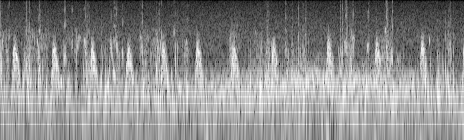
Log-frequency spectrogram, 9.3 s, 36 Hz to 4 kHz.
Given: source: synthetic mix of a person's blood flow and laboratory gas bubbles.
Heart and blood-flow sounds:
Doppler ultrasound of blood flow; subclavian vein
0.00-0.22 s: bubbles
0.41-1.00 s: bubbles
1.19-1.91 s: bubbles
1.99-2.48 s: bubbles
2.77-3.27 s: bubbles
3.42-3.80 s: bubbles
4.56-4.81 s: bubbles
4.95-5.43 s: bubbles
5.55-6.20 s: bubbles
6.62-7.11 s: bubbles
7.27-7.38 s: bubbles
7.47-8.10 s: bubbles
8.45-8.66 s: bubbles
8.71-9.12 s: bubbles
From the record:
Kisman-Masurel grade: 342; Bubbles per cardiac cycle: rolling drumbeat, 9 or more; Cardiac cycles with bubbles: 100%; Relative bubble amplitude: moderate (0.250 to 0.450); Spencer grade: 3 (all of the cardiac periods contain showers or single bubble signals, but not dominating or overriding the cardiac motion signals); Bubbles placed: anywhere in the cardiac cycle

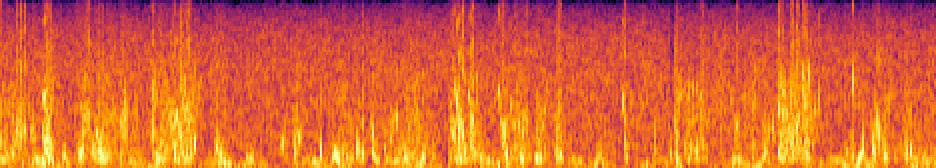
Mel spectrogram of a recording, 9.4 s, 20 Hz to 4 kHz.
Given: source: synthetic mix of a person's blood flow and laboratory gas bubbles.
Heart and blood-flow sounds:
Doppler ultrasound of blood flow; precordium
0.00-0.64 s: bubbles
0.70-1.39 s: bubbles
1.48-2.01 s: bubbles
2.13-2.28 s: bubbles
2.77-3.02 s: bubbles
3.15-3.24 s: bubbles
3.29-4.37 s: bubbles
4.48-4.85 s: bubbles
4.96-5.67 s: bubbles
6.20-6.32 s: bubbles
6.52-6.57 s: bubbles
6.67-7.10 s: bubbles
7.29-7.58 s: bubbles
7.60-8.21 s: bubbles
8.43-9.37 s: bubbles
From the record:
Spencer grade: 4 (maximum detectable bubble signal sounding continuously throughout systole and diastole of every cardiac period, and overriding the amplitude of the normal cardiac signals); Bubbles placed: anywhere in the cardiac cycle

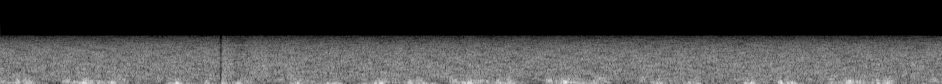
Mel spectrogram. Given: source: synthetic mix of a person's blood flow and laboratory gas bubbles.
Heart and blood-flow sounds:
Doppler ultrasound of blood flow; precordium
no bubbles
From the record:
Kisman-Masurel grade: 000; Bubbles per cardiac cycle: 0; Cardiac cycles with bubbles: 0%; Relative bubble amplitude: no bubbles discernible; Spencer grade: 0 (complete lack of bubble signals)

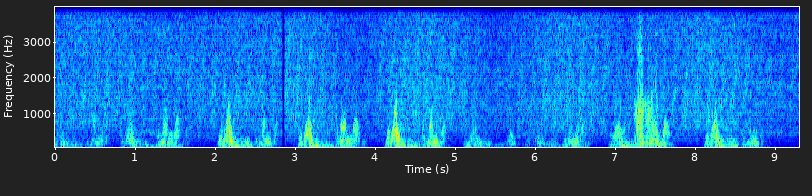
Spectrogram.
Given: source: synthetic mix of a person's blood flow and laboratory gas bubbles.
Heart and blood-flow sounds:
Doppler ultrasound of blood flow; precordium
7.23-7.55 s: bubbles
From the record:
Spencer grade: 2 (many but less than half of the cardiac periods contain bubble signals, singularly or in groups); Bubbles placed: anywhere in the cardiac cycle

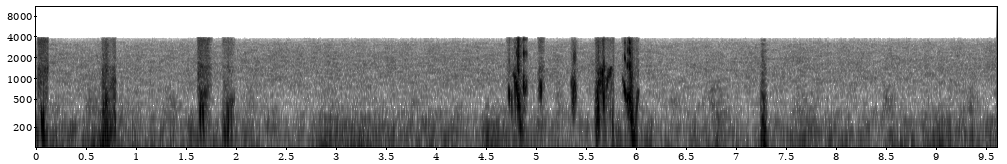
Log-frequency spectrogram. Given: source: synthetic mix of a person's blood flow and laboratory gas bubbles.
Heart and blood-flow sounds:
Doppler ultrasound of blood flow; subclavian vein
0.02-0.13 s: bubbles
0.66-0.81 s: bubbles
1.62-1.77 s: bubbles
1.86-2.00 s: bubbles
4.71-4.93 s: bubbles
5.03-5.10 s: bubbles
5.36-5.43 s: bubbles
5.59-5.79 s: bubbles
5.87-6.04 s: bubbles
From the record:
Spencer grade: 2 (many but less than half of the cardiac periods contain bubble signals, singularly or in groups); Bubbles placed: anywhere in the cardiac cycle

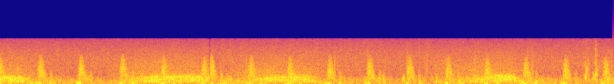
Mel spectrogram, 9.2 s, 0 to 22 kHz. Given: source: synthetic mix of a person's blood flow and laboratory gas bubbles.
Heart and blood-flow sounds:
Doppler ultrasound of blood flow; subclavian vein
8.75-8.86 s: bubbles
8.89-9.03 s: bubbles
From the record:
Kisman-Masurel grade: 112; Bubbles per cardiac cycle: 1 to 2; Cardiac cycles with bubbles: 1 to 10%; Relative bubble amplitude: moderate (0.250 to 0.450); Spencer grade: 1 (occasional bubble signal discernible with the cardiac motion signal, with majority of cardiac periods free of bubbles); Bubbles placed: anywhere in the cardiac cycle

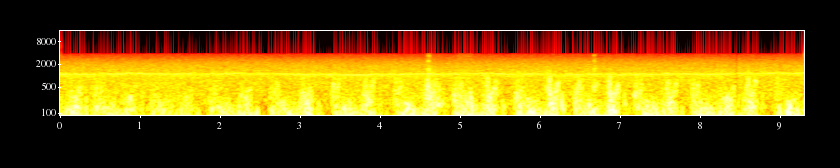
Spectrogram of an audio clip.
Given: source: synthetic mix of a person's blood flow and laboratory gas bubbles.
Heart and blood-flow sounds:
Doppler ultrasound of blood flow; precordium
4.55-4.80 s: bubbles
4.90-5.19 s: bubbles
6.06-6.12 s: bubbles
6.24-6.32 s: bubbles
6.42-6.53 s: bubbles
6.65-6.74 s: bubbles
From the record:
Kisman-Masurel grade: 222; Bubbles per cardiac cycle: several, 3 to 8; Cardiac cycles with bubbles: 10 to 50%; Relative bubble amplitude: moderate (0.250 to 0.450); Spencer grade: 2 (many but less than half of the cardiac periods contain bubble signals, singularly or in groups); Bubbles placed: anywhere in the cardiac cycle

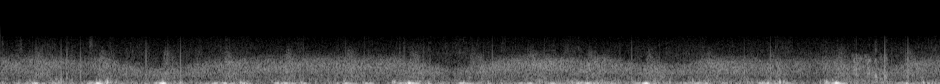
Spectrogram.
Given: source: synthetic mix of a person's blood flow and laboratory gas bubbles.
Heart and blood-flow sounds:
Doppler ultrasound of blood flow; subclavian vein
8.52-8.88 s: bubbles
From the record:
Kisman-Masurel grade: 111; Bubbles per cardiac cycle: 1 to 2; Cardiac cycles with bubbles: 1 to 10%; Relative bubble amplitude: barely perceptible (0.100 to 0.250); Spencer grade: 1 (occasional bubble signal discernible with the cardiac motion signal, with majority of cardiac periods free of bubbles); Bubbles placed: anywhere in the cardiac cycle

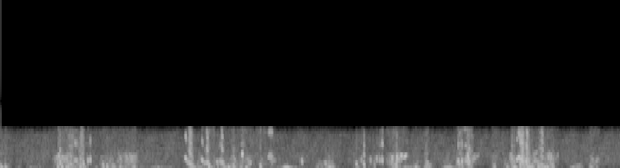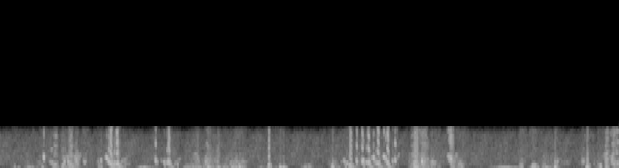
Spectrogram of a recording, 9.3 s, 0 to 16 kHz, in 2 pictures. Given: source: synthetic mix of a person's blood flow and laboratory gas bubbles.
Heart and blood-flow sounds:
Doppler ultrasound of blood flow; precordium
0.00-0.09 s: bubbles
0.39-1.05 s: bubbles
1.36-2.08 s: bubbles
2.23-2.31 s: bubbles
2.35-2.52 s: bubbles
2.64-3.25 s: bubbles
3.40-3.60 s: bubbles
3.68-4.19 s: bubbles
4.40-4.50 s: bubbles
4.73-5.32 s: bubbles
5.36-5.62 s: bubbles
5.78-6.00 s: bubbles
6.07-6.51 s: bubbles
6.62-6.84 s: bubbles
7.10-7.65 s: bubbles
7.69-7.96 s: bubbles
7.99-8.15 s: bubbles
8.53-8.87 s: bubbles
8.99-9.30 s: bubbles
From the record:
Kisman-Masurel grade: 343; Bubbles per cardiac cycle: rolling drumbeat, 9 or more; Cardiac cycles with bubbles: 100%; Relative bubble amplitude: loud (0.450 to 0.775); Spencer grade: 3 (all of the cardiac periods contain showers or single bubble signals, but not dominating or overriding the cardiac motion signals); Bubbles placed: only in the low amplitude regions of the cardiac cycle

